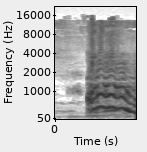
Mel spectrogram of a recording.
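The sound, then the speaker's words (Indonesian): A voice imitates the weak horn of a Scorpio motorcycle with a nasal, droning hum that starts abruptly and holds steady for about half a second, fairly loud, with no other sounds around it. “emang saat itu motor gue yang Scorpio itu klaksonnya lagi kayak tipes kayak mm.”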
